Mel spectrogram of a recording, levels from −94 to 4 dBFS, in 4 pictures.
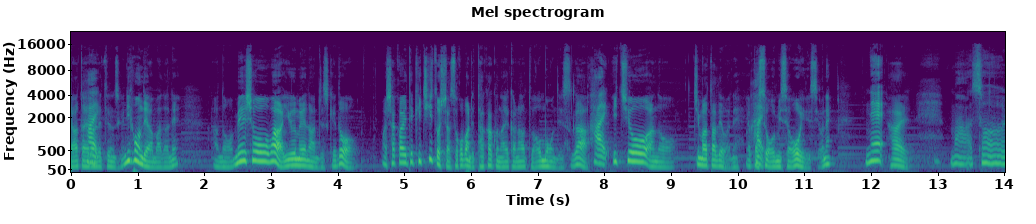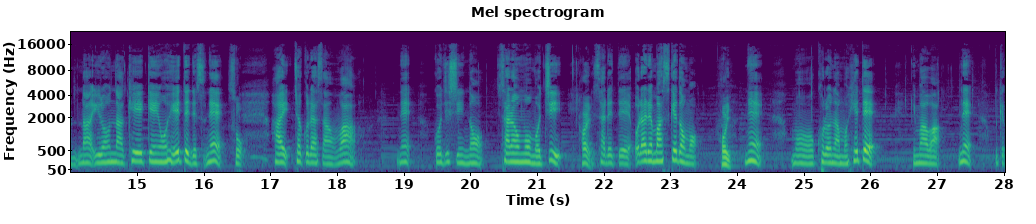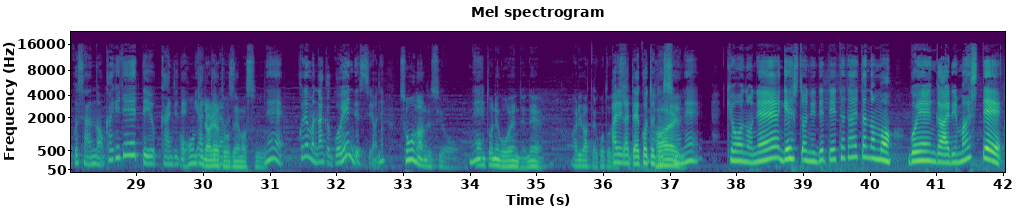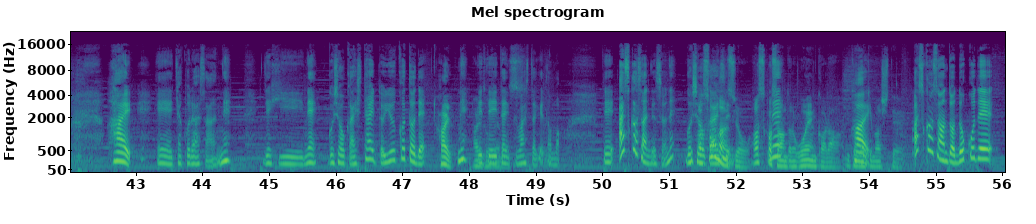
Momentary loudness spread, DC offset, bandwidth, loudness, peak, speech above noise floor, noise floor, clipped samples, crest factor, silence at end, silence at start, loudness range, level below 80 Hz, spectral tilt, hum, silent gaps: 15 LU; under 0.1%; 16 kHz; -26 LUFS; -2 dBFS; 30 dB; -55 dBFS; under 0.1%; 24 dB; 0.05 s; 0 s; 9 LU; -58 dBFS; -5 dB/octave; none; none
